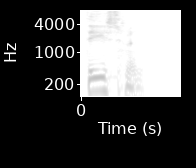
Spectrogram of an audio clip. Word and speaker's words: Theismann: It's actually pronounced Theismann. But, and you know, they wanted his, he was going for the Heisman.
